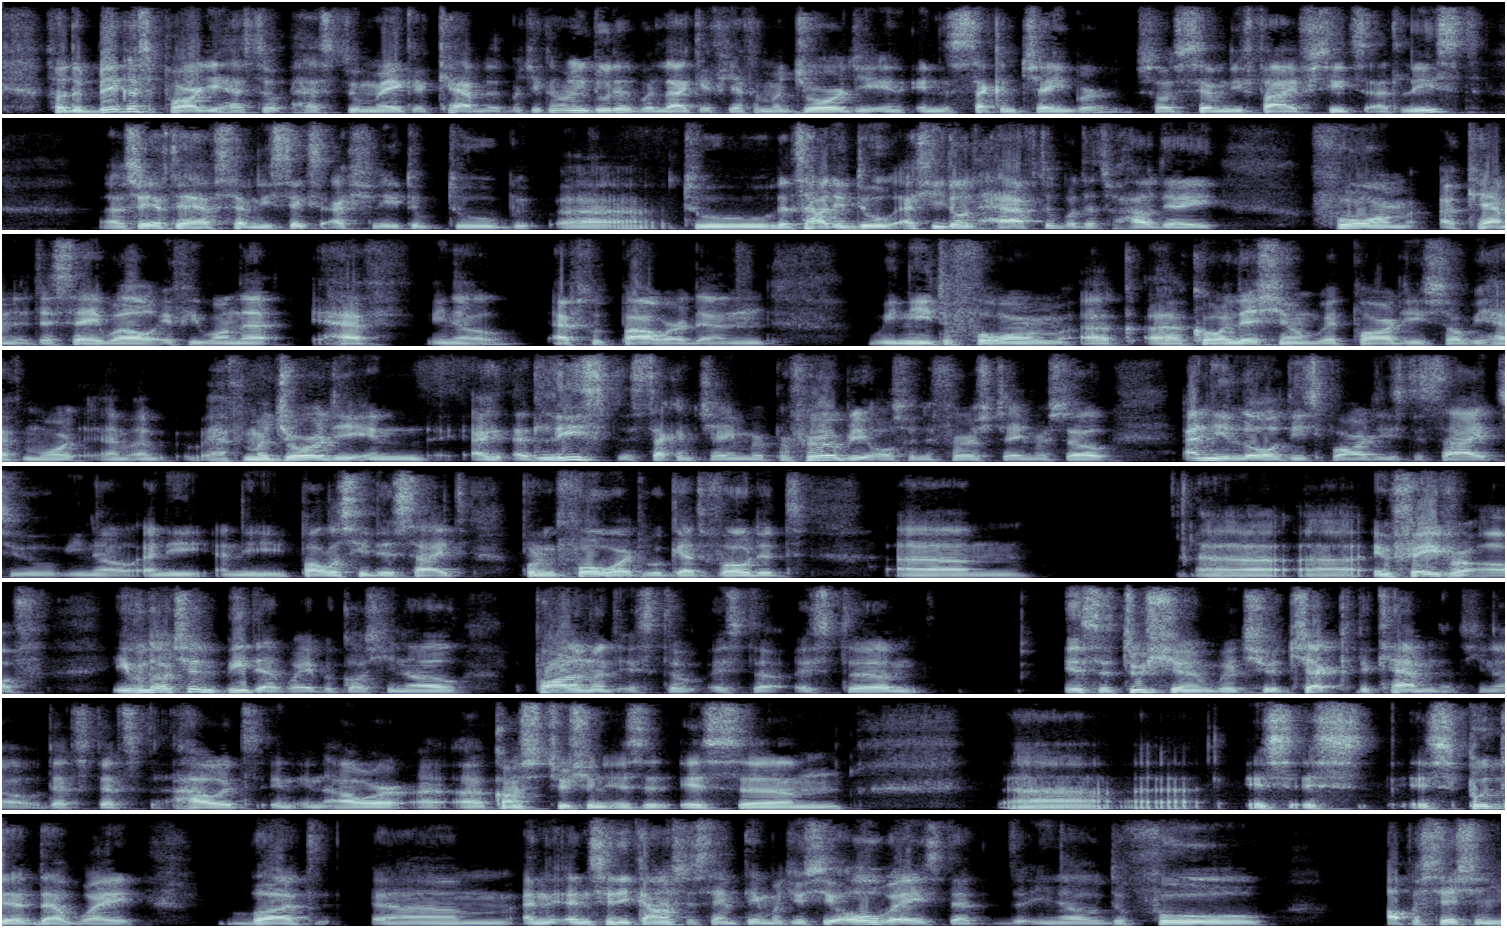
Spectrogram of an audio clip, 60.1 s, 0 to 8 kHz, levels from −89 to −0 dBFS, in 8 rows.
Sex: male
